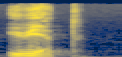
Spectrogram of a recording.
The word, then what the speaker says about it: Huet: Mais le goaler lui-même, le gardien, le cerbère, lui-même, il dit que son nom, ça se prononce Uet.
